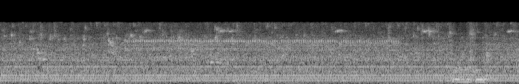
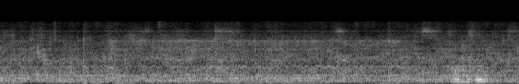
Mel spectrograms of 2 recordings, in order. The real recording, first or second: first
